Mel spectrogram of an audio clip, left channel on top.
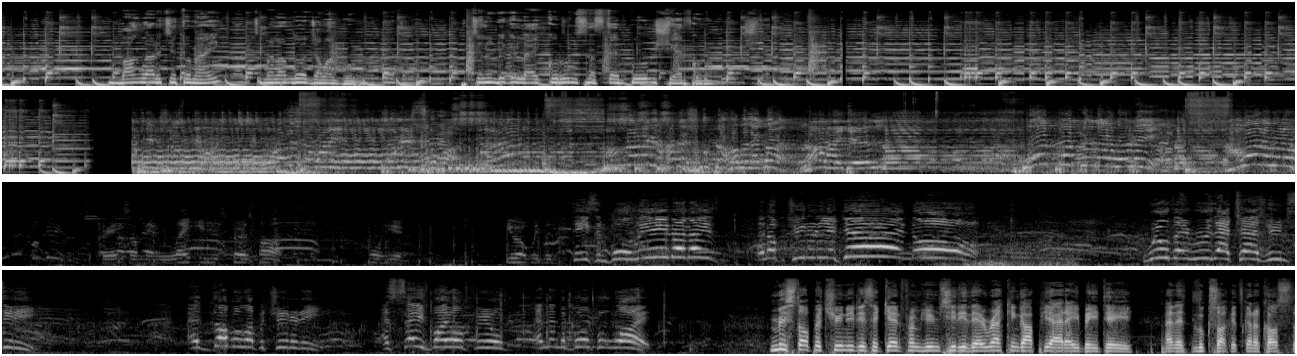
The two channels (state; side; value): different; both; correlation 0.00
